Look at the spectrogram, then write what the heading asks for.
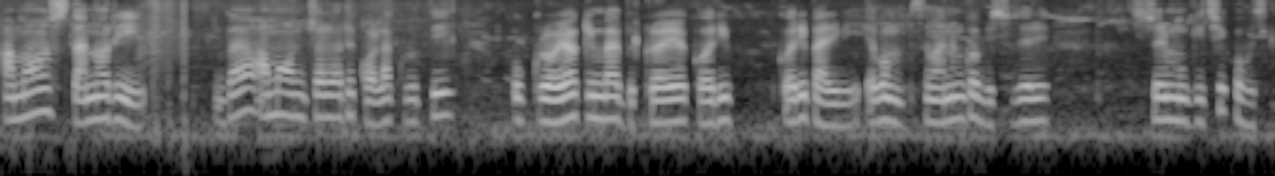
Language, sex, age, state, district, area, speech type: Odia, female, 18-30, Odisha, Balangir, urban, spontaneous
